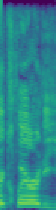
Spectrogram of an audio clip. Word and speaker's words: Clardy: I'm Troy Clarity. You can follow me on Twitter at Troy Clarity. Last name is spelled C-L-A-R-D-Y.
